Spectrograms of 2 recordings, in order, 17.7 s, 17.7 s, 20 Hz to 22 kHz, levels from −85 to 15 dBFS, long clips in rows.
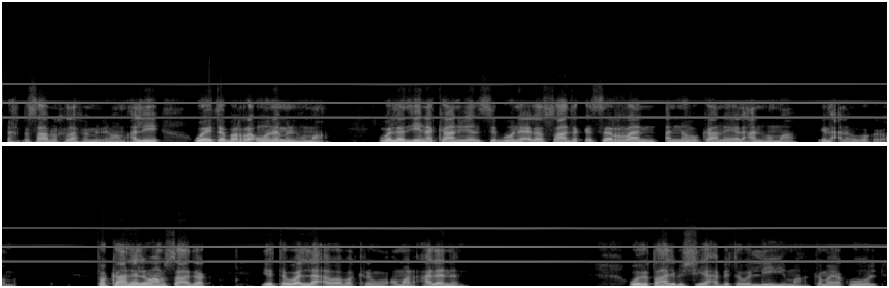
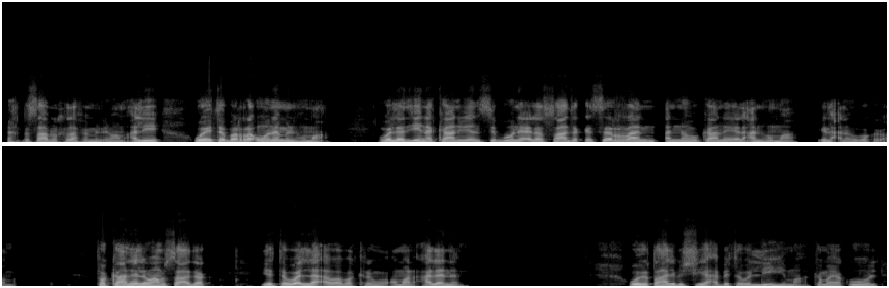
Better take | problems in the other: second | high-pitched whine; noticeable; throughout; 6.5 kHz, 10 dB below the speech

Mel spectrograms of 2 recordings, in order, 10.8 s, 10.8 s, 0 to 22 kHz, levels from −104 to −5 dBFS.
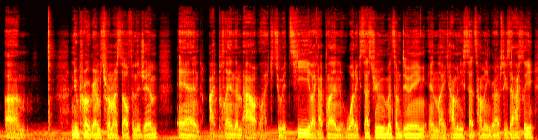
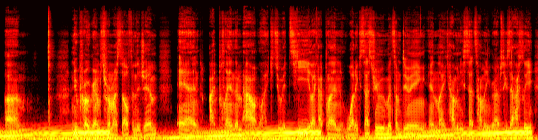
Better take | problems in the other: first | low rumble; loud; throughout; 1 dB below the speech; faint in the first

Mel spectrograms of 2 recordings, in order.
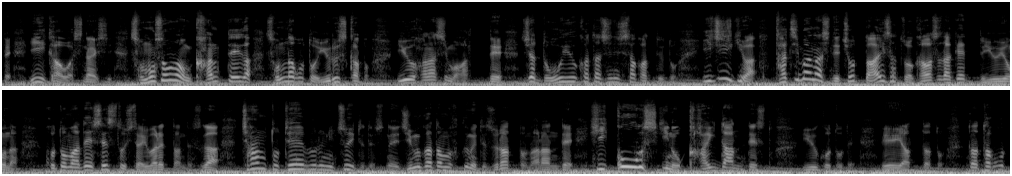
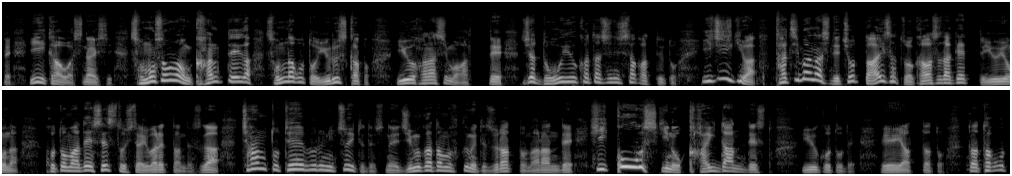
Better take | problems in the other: second | low rumble; noticeable; throughout; 15 dB below the speech

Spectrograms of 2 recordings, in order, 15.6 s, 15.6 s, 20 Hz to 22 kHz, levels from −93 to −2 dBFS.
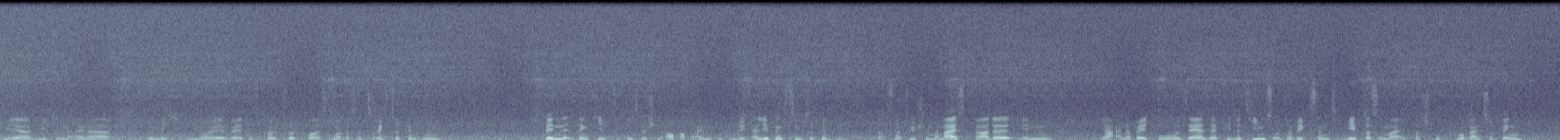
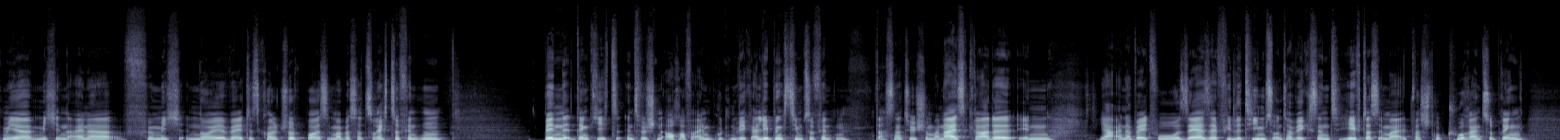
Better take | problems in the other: second | hiss; loud; throughout; 1 dB below the speech

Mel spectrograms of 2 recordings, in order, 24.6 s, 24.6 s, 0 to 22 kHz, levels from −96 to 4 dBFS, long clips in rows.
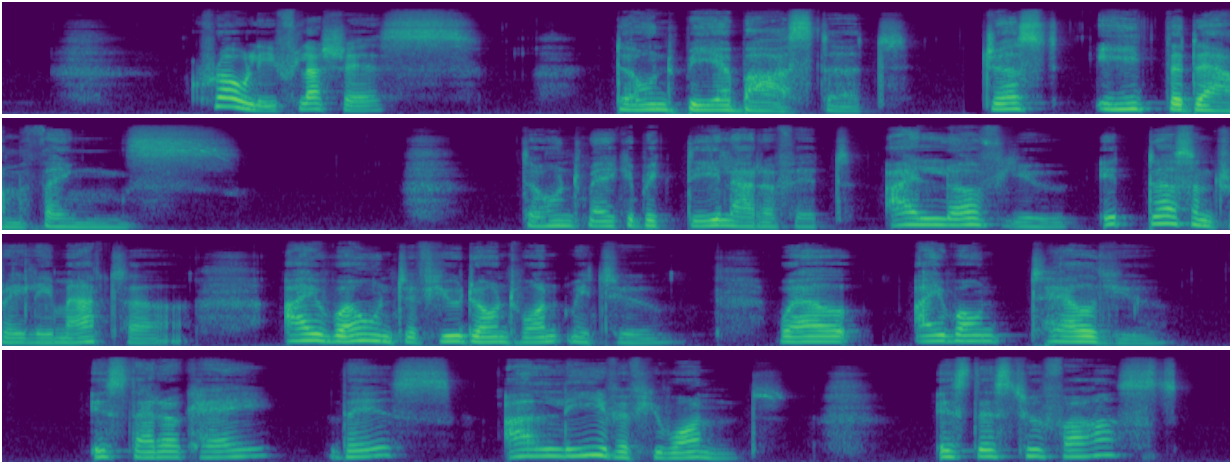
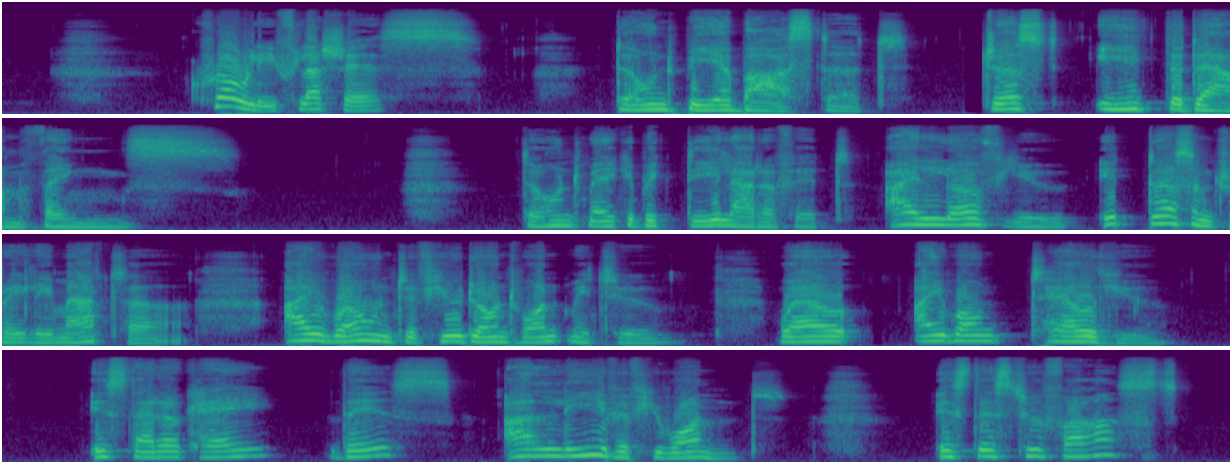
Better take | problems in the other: first | distortion; slight; 4% of the sound clipped

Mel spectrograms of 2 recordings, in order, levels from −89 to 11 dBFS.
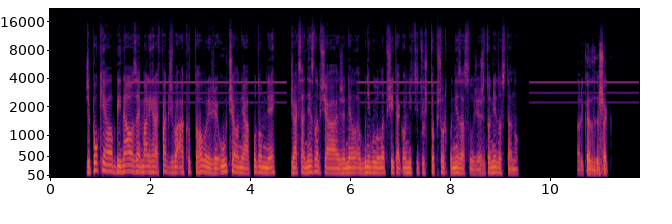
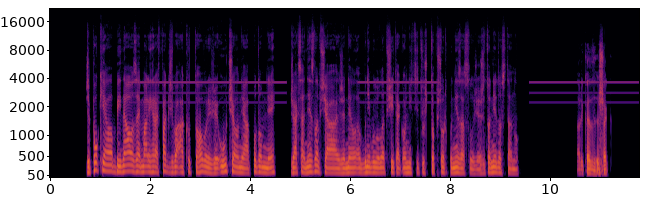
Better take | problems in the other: neither | high-pitched whine; faint; from 1.5 to 4.5 s, from 6 to 8 s and from 9.5 s on; 3.5 kHz, 20 dB below the speech; the same in both

